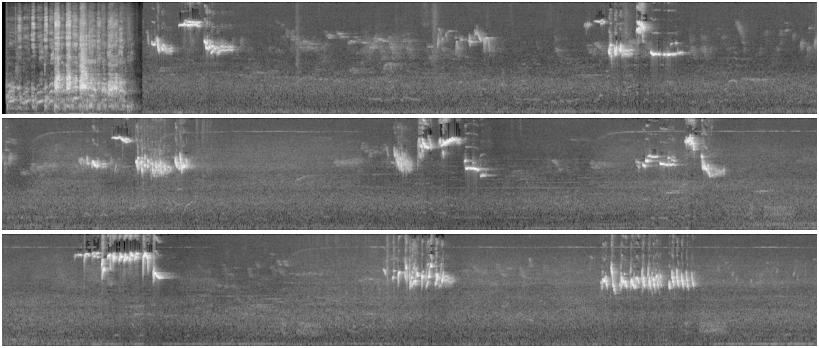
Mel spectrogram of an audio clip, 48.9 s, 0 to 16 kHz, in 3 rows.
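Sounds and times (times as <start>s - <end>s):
small bird singing: 44.4s - 47.7s.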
